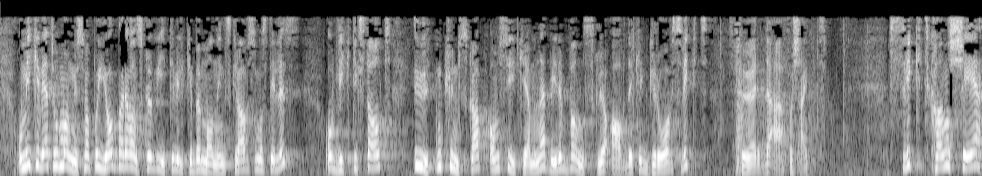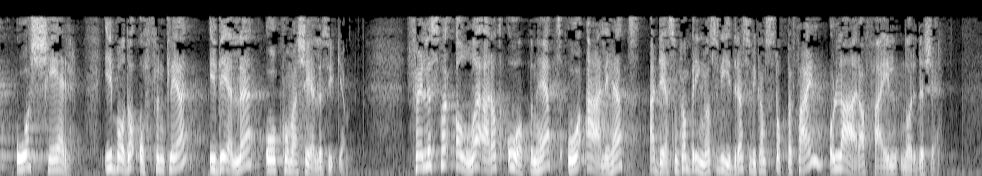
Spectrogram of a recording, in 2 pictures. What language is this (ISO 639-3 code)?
nob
